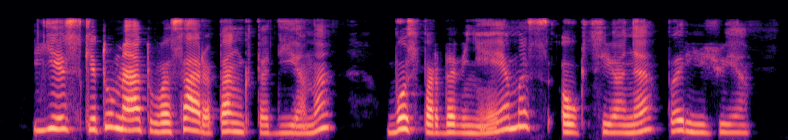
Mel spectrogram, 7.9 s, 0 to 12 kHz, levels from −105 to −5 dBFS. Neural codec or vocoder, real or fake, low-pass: none; real; 7.2 kHz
